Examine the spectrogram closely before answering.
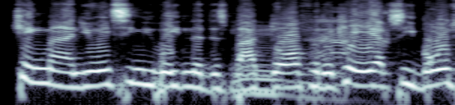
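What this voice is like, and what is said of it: Potcake dialect character voice. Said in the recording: “Can you give me a sentence in that potcake dialect, please? I want to know what that sounds like.”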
